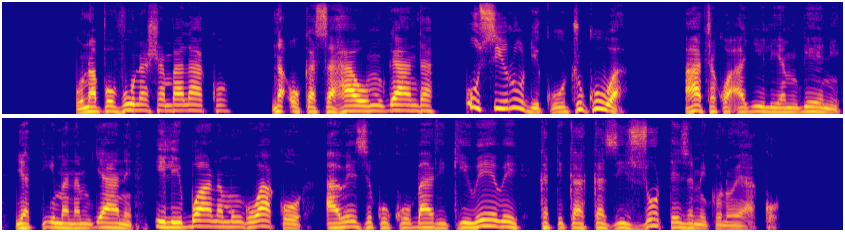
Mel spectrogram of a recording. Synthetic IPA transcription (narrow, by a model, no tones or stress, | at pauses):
unapɔvunaʃambalakɔ | naʔukasaɦaum̩ɠanda | usiɾuɗikuːt͡ʃukua̰ | hat͡ʃakwa̰ʔaʄilijam̩ɠɛnijatimanam̩ʄanɛiliɓwanamuŋɡuwakɔ | awɛzɛkukuɓaɾikiwɛwɛkatikakazizɔtɛzamikɔnɔja̰kɔ̰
